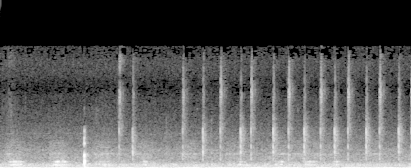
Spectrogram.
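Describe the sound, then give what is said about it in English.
A rapid series of sharp, light clicks from device buttons being pressed while someone tries to find a setting, steady, over a low continuous hum, with no talking. “If you hear the buttons clicking, I'm so sorry.”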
